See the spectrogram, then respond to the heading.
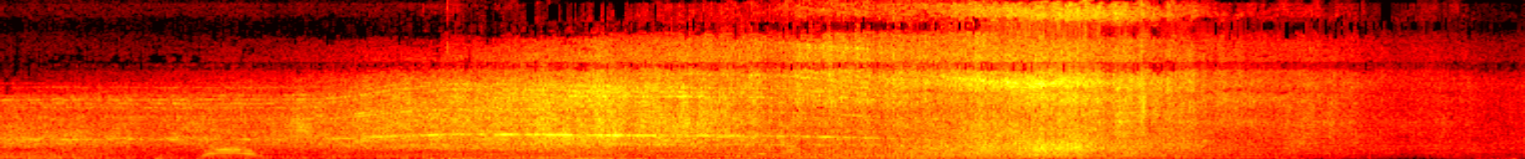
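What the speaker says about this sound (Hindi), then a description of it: "और देखिए आप कितनी नज़दीकी से आ रही है ये जहाज़" An airplane passes low overhead near Mallorca on a windy day, a swelling roar of engines that builds, peaks and fades, with wind buffeting the microphone and a person briefly exclaiming.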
